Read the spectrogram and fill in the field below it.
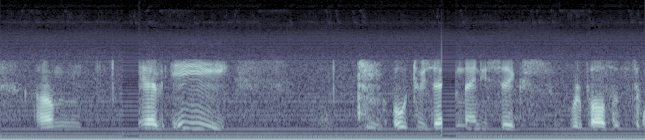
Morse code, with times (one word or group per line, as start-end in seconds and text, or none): none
